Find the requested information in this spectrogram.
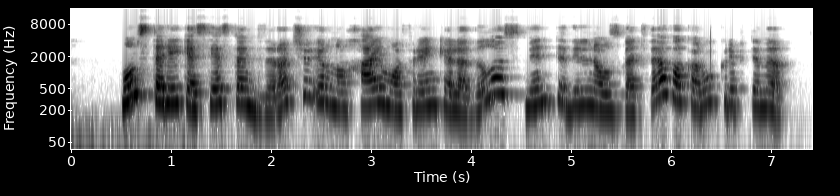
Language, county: Lithuanian, Kaunas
